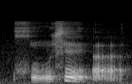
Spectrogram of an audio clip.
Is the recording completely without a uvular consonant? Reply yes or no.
no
